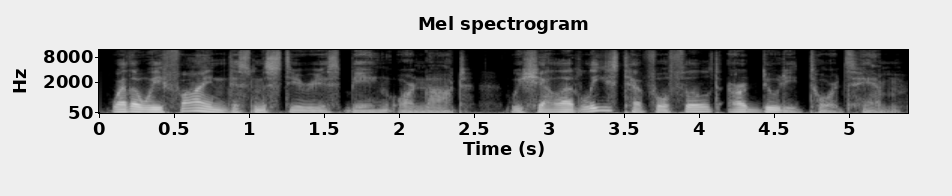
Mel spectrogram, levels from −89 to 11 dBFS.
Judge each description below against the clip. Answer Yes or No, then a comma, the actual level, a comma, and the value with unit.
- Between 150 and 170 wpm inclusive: No, average, 200 wpm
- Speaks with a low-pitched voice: Yes, low, 100 Hz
